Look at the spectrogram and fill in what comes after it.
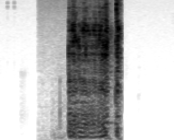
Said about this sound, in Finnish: No siis hän pystyy laittamaan tuommoisen niin kuvitteellisen pierutyynyn äh, ihan mille tahansa penkille tavallaan. Ja aina kun siihen joku istuu, niin kuuluu.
